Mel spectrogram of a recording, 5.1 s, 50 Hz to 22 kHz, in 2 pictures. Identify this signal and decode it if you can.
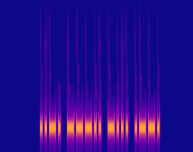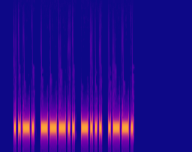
Morse code, heard as a keyed tone, about 40 wpm, 700 Hz. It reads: F8BP F8BP
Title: DXCC-100 Call Signs - 4 Characters - Repeated 2x - 40wpm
